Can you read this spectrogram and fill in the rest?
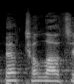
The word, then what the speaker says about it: Betulah: I'll spell it for you, B-E-T-U-L-A-H. B-E-T-U-L-A-H, Betulah.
